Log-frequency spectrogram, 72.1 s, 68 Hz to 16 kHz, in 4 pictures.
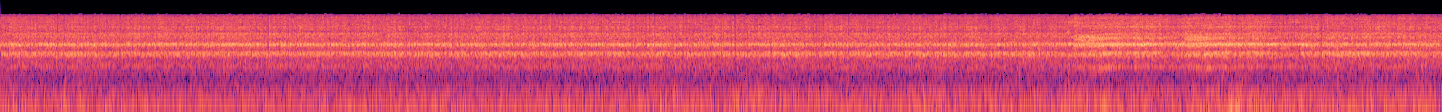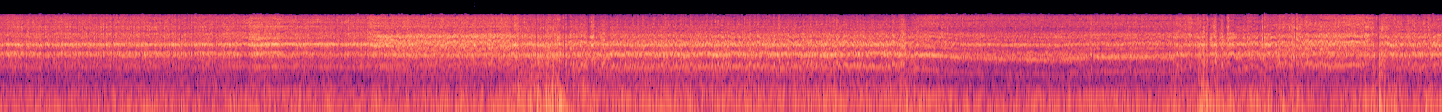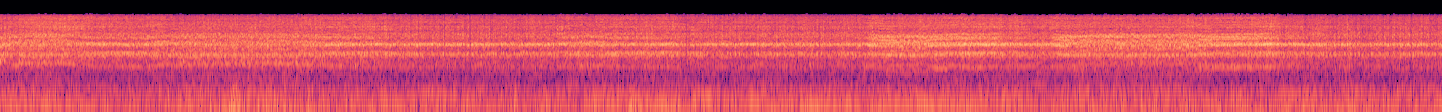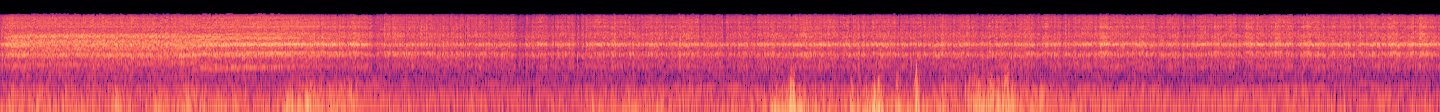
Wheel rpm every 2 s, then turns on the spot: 160, 160, 160, 160, 160, 160, 160, 160, 160, 160, 160, 160, 120, 80, 90, 120, 100, 130, 160, 160, 160, 160, 160, 160, 160, 160, 160, 160, 160, 160, 160, 160, 160, 160, 160, 160.
none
